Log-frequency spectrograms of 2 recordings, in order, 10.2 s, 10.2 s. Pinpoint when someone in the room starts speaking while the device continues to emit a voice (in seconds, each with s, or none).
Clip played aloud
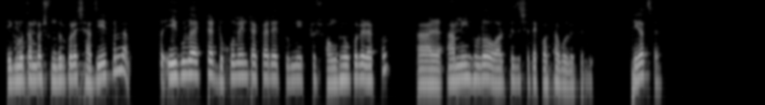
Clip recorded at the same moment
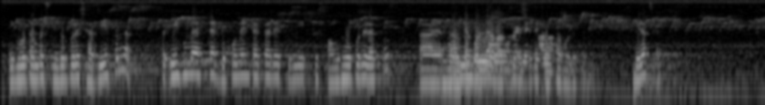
5.9 s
